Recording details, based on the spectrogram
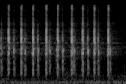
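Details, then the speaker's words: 2014 Chevy Malibu 2.5 Ecotec with code P0011, intake cam solenoid bench-tested by tapping power: crisp, sharp clicks about eight per second, each answered cleanly with no misses; normal solenoid clicking. "So this should make a contact. So this works out great."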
